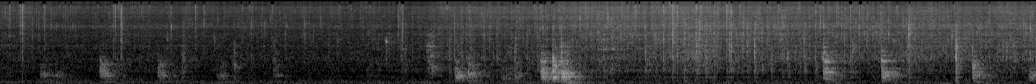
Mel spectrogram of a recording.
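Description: Onions sauté in a pan for pork adobo, a continuous hissing sizzle broken by scraping stirs from a utensil, growing slightly louder midway, with no talking.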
